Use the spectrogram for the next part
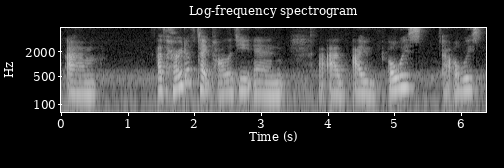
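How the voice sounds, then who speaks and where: Speaking at a medium pitch and a slow pace, this young Somali woman has a creaky voice, with a little hiss or hum in the audio. She hosts a channel and chats casually to a camera in front of her, framed at head and shoulders in a small indoor room, rambling self-consciously with lots of fillers and restarts.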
